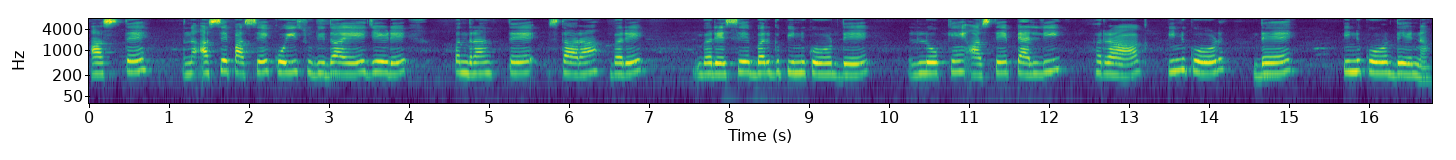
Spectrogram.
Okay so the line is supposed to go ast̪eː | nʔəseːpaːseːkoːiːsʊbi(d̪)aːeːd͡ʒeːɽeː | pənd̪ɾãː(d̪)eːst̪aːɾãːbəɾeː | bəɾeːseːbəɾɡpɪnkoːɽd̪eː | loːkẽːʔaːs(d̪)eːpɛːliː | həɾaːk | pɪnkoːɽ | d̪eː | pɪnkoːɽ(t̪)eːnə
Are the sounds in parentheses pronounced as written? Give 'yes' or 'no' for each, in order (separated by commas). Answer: yes, no, no, no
